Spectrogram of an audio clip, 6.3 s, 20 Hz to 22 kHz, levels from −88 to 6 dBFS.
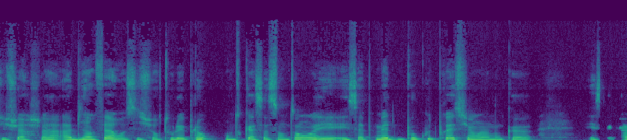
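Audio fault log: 4.97–5.13 s, phantom power thump: just after "beaucoup de pression hein", a deep, low thud hits the speech and dies away within about 34 ms. A supply voltage switched on or off on a live input sends a sudden step through the coupling capacitors.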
